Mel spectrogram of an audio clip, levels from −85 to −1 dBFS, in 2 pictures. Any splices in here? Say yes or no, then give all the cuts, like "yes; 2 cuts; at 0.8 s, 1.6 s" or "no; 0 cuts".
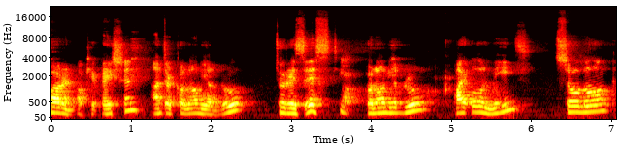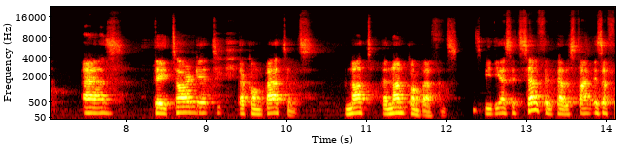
yes; 1 cut; at 12.5 s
